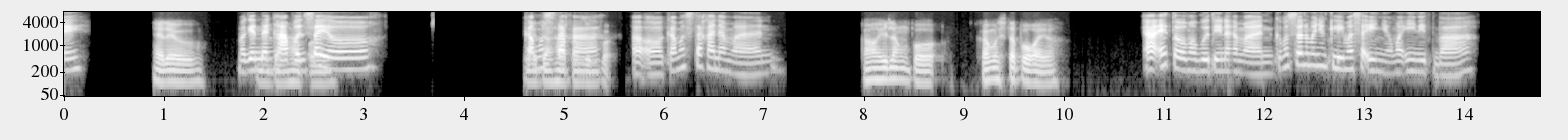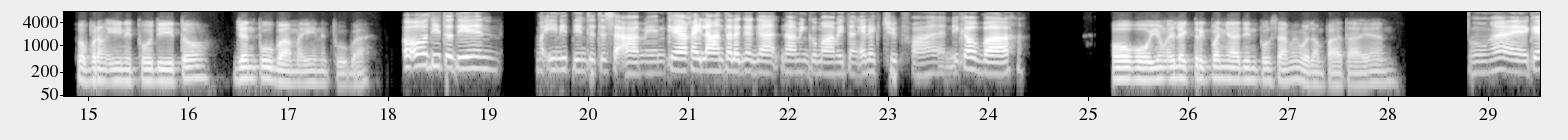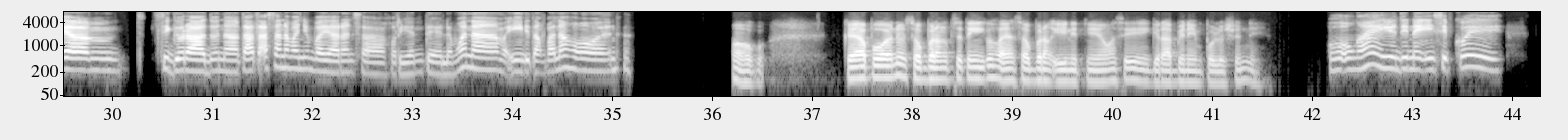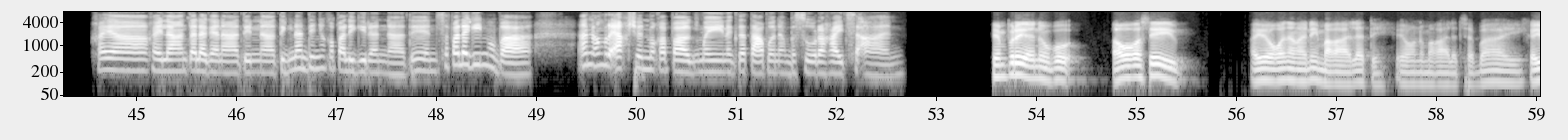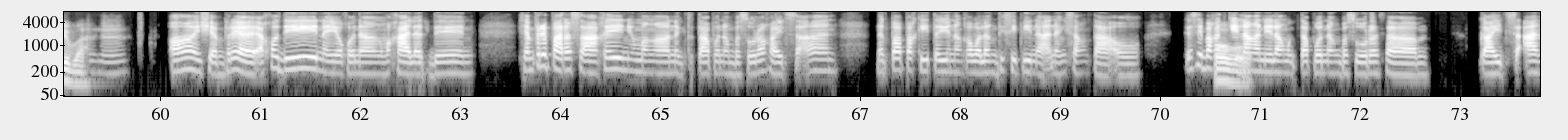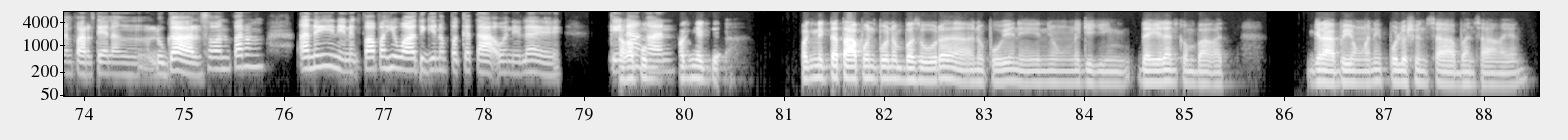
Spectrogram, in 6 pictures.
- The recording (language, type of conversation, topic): Filipino, unstructured, Ano ang reaksyon mo kapag may nakikita kang nagtatapon ng basura kung saan-saan?
- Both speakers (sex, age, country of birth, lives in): female, 40-44, Philippines, Philippines; male, 25-29, Philippines, Philippines
- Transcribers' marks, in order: tapping; snort; other background noise; other noise; "sam" said as "sa"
